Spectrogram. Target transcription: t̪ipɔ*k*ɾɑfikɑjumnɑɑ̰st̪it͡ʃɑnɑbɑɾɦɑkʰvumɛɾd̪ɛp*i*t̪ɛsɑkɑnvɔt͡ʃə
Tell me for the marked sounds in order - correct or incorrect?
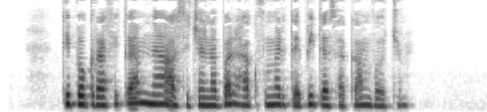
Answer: incorrect: ɡ, correct

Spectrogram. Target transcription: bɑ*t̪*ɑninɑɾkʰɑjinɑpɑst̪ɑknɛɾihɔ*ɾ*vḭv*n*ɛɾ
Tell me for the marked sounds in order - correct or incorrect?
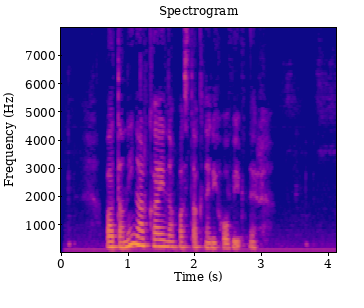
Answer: correct, incorrect: none, correct

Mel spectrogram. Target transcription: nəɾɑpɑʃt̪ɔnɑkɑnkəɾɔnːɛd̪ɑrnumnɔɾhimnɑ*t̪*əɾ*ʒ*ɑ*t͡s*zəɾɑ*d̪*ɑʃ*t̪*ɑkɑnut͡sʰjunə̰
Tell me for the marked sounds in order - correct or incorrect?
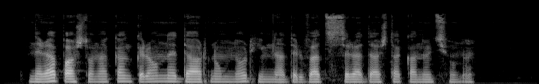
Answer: incorrect: d̪, incorrect: v, correct, correct, correct

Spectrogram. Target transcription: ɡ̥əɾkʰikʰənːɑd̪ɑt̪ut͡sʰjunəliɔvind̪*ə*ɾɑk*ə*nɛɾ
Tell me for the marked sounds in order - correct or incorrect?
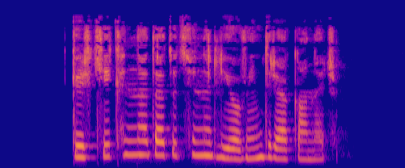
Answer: correct, incorrect: ɑ

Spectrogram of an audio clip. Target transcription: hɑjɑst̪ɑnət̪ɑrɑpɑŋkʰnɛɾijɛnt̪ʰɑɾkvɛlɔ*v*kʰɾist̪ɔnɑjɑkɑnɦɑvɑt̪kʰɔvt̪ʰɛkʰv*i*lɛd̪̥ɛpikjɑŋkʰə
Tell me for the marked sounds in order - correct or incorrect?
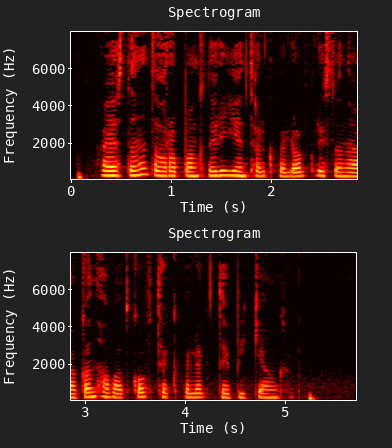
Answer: correct, incorrect: ɛ

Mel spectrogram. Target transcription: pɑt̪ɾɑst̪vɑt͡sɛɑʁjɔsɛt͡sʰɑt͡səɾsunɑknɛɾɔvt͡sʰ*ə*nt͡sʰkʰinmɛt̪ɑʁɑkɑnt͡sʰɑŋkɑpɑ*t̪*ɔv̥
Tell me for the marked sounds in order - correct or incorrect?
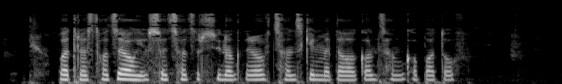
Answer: incorrect: ɑ, correct

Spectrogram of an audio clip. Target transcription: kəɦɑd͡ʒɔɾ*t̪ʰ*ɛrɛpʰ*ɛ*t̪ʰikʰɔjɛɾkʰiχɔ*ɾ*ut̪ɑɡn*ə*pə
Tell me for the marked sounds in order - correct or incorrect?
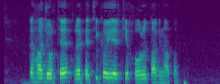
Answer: correct, correct, correct, incorrect: ɑ

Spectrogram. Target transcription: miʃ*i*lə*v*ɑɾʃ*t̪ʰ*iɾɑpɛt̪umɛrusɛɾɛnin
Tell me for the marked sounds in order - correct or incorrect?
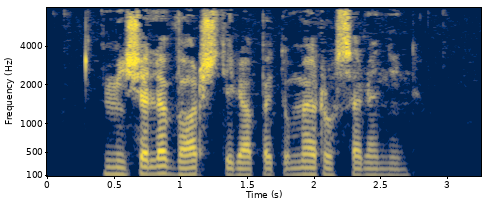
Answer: incorrect: ɛ, correct, incorrect: t̪

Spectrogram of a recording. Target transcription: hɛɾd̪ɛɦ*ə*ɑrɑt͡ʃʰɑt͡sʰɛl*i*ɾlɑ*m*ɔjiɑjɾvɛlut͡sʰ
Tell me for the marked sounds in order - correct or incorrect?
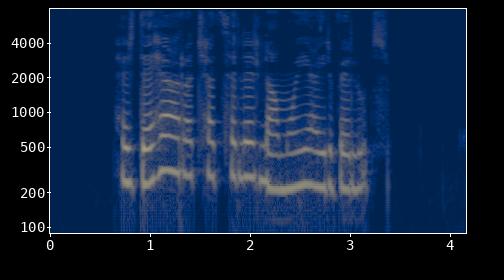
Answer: correct, incorrect: ɛ, correct

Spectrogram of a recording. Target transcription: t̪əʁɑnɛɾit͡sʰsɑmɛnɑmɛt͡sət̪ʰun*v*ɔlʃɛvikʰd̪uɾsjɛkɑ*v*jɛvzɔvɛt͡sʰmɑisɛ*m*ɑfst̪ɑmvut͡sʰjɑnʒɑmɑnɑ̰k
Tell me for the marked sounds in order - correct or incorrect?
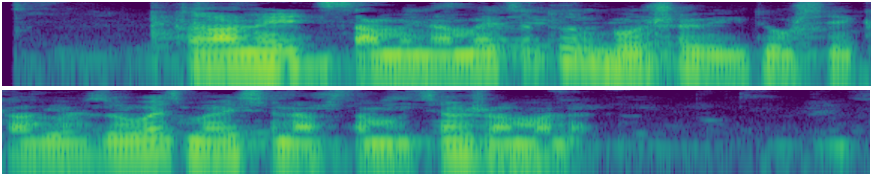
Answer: incorrect: b, correct, incorrect: n

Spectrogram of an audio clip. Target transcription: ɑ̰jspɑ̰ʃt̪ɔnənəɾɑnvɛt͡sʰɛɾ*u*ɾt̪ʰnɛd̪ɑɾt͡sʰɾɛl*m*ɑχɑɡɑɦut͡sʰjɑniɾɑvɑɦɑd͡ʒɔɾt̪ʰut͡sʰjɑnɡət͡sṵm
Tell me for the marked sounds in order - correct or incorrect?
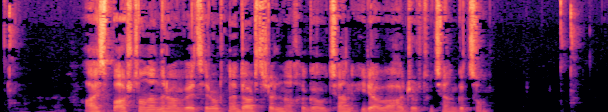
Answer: incorrect: ɔ, incorrect: n

